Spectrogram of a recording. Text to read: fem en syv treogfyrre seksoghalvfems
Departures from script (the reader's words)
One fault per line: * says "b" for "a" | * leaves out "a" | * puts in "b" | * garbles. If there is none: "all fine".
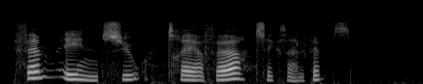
all fine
